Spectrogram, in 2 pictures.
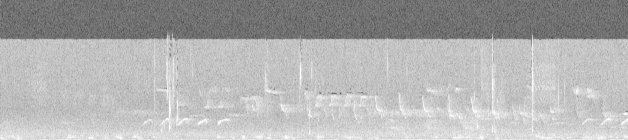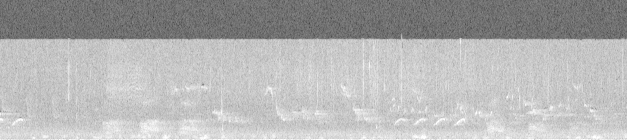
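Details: Moor frogs (Rana arvalis) calling in a dense chorus: many soft, low, hollow pulses overlap continuously. Short rising bird calls repeat above in small series, over a steady low rumble.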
